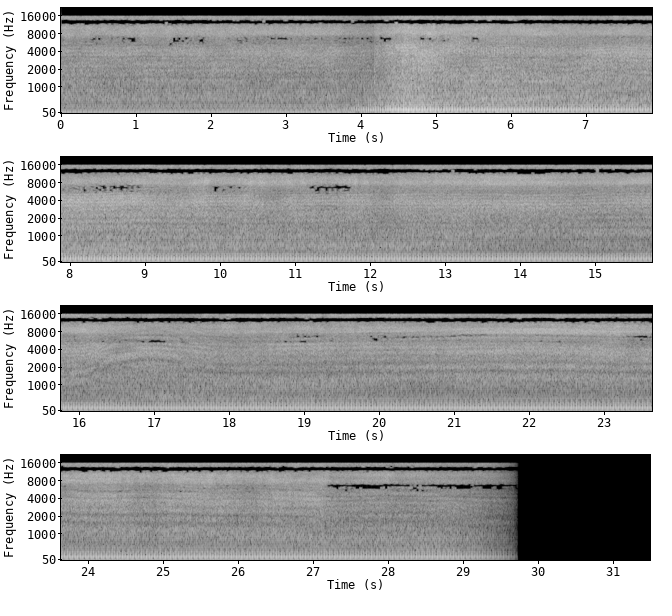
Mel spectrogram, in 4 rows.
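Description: Ryobi 2900 PSI gas pressure washer's 212 cc engine running under load while the wand sprays water against a cinder-block wall, a steady engine note under the hiss of the spray. It steps up in level about four seconds in and cuts off suddenly near the end.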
